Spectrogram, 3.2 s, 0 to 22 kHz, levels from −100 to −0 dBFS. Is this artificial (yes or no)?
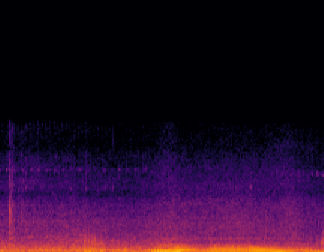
no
